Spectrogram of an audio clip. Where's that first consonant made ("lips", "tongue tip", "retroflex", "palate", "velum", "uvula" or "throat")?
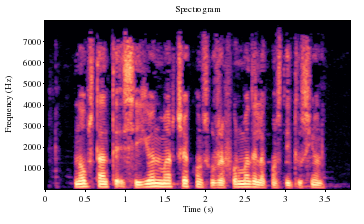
tongue tip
